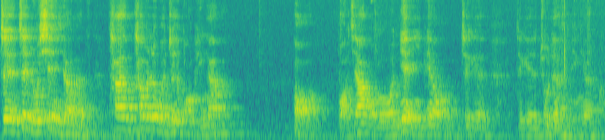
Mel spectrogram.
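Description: A man's lively intonation carries through audible room echo. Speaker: professor. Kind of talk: lecture. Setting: stage with audience. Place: hall.

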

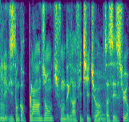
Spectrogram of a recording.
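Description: There is no echo in this dry recording, and the background stays quiet. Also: man. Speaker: visual artist, photographer; guest. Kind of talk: interview. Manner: halting, many fillers. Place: studio. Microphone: studio mic.

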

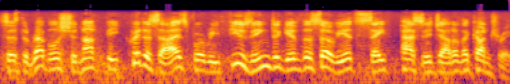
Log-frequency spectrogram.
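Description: A man talks at a fairly high pitch. He has an unremarkable speaking voice. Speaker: TV news correspondent. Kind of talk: 1980s TV news report, scripted broadcast narration. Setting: recorded news broadcast. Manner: formal, measured and authoritative, brisk even delivery; crisp, clipped newsreader cadence with steady neutral tone.

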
